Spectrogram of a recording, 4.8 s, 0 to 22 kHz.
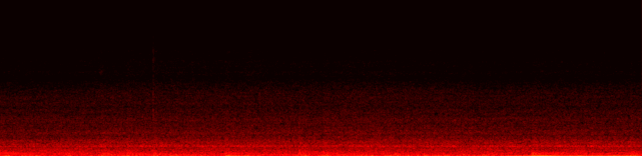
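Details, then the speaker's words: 2013 Honda City aircon blower motor: steady loud rushing hum with a low drone and no rhythm, louder than before and audible while driving, with weaker airflow from the vents; the blower motor is failing and gets replaced. "Parang mas umingay yung blower motor ng aircon ng car ko. At medyo humina yung buga ng aircon niya mga ka-project."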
